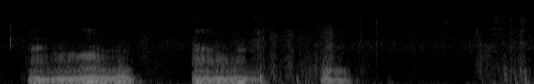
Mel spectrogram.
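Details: Three-month-old Jack Russell Terrier puppy, teething, playing tug of war with socks: low, rumbling growls in three bursts, two long and one short, indoors with faint rustling between them.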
